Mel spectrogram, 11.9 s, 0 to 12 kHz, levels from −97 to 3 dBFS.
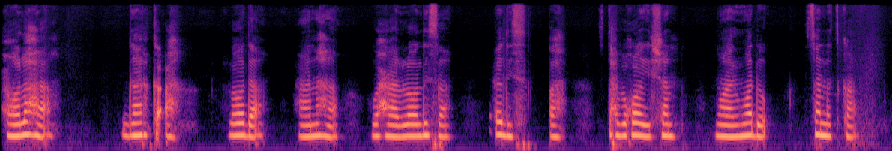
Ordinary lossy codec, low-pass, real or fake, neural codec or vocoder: none; 10.8 kHz; fake; codec, 44.1 kHz, 7.8 kbps, Pupu-Codec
